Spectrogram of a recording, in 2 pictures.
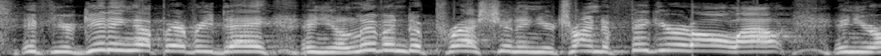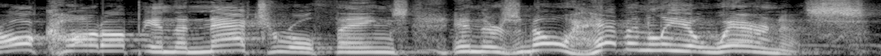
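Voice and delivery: rising fervent preacher; preaching. Acted. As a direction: build the sermon with passion. Preaching builds to full force.

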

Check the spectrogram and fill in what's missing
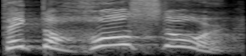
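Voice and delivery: generous exclamation. Retold or imitated. God giving the whole toy store, high and delighted. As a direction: hand over everything with delight. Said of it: "he just said".

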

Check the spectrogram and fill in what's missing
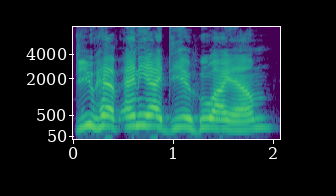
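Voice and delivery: mock loud, arrogant demand; a pompous passenger loudly demanding who he is. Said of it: "he asked loudly".

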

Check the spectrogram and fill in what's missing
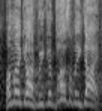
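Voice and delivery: high, loud dawning panic; sudden fear. Retold or imitated. Realizing the danger in the tunnel, panicked. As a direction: act out catching the kid's fear. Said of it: "a spirit of fear".

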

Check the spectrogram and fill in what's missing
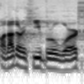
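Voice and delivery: ordinary talk

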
